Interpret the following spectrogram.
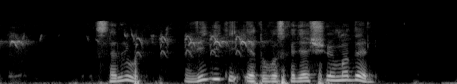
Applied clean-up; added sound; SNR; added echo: neural mask model Resemble Enhance denoiser.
